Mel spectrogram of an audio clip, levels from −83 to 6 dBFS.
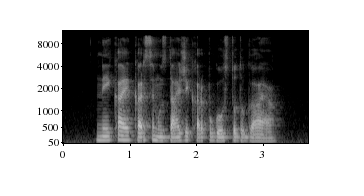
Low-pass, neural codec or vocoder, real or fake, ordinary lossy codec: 9.9 kHz; none; real; none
